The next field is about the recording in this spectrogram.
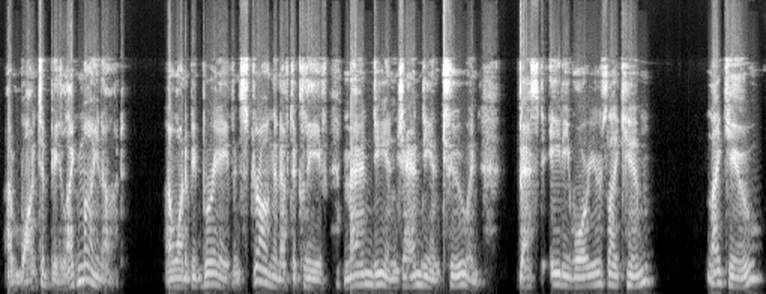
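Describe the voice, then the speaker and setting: A man's voice: on the low side, lively intonation, unhurried, a bit bright, pitched above the performer's own voice. A man voicing an earnest young boy who longs to be brave, insistent and indignant, in a fantasy audiobook with music behind. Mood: earnest, eager.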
